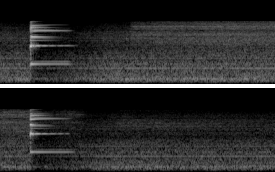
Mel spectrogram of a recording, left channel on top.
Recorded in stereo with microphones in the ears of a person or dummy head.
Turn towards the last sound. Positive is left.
turn(degrees=-5)  # may be behind; listen again after turning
